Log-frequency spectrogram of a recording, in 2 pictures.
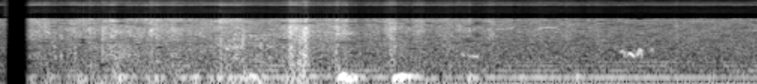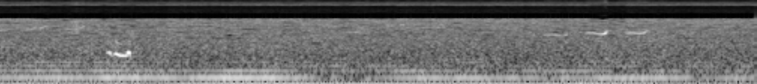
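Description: Wild turkeys feeding give a few short, soft calls, about four and six seconds in and once more near the end, over a steady low hum in the camera's audio.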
